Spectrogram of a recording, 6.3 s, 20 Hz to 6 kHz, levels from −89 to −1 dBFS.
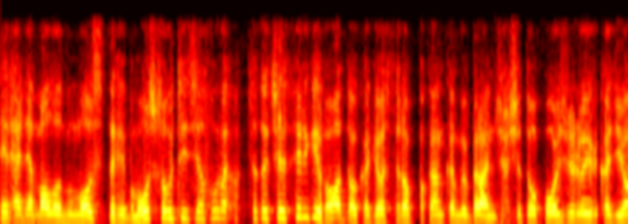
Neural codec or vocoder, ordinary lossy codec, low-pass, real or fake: codec, 16 kHz in and 24 kHz out, 0.6 kbps, FocalCodec, streaming, 4096 codes; AAC, 48 kbps; 5.4 kHz; fake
